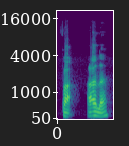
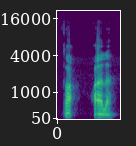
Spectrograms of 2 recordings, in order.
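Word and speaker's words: فعّل: How do we pronounce it? Fa'ala. And how is it written? It's written with shadda. Fa'ala.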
